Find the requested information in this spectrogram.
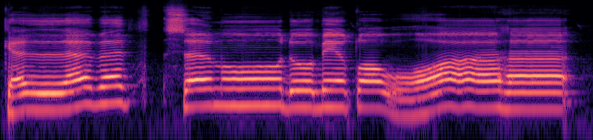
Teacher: واو کے اوپر کھڑی حرکات ہے، ہا الف مدہ ہے، ایک ایک الف کی مقدار کے برابر کھینچ کر پڑھیں گے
